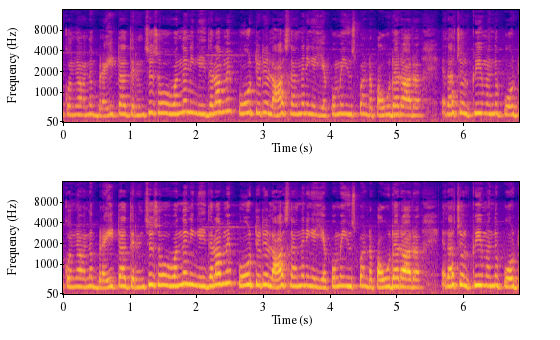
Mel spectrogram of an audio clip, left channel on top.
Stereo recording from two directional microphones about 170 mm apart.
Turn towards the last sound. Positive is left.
turn(degrees=-15)  # may be behind; listen again after turning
